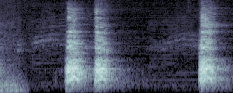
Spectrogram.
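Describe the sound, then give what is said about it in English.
A dog barks three times, two quick barks close together and then a third after a short pause, loud with no talking. “And finally, we'll do dog and cat.”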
